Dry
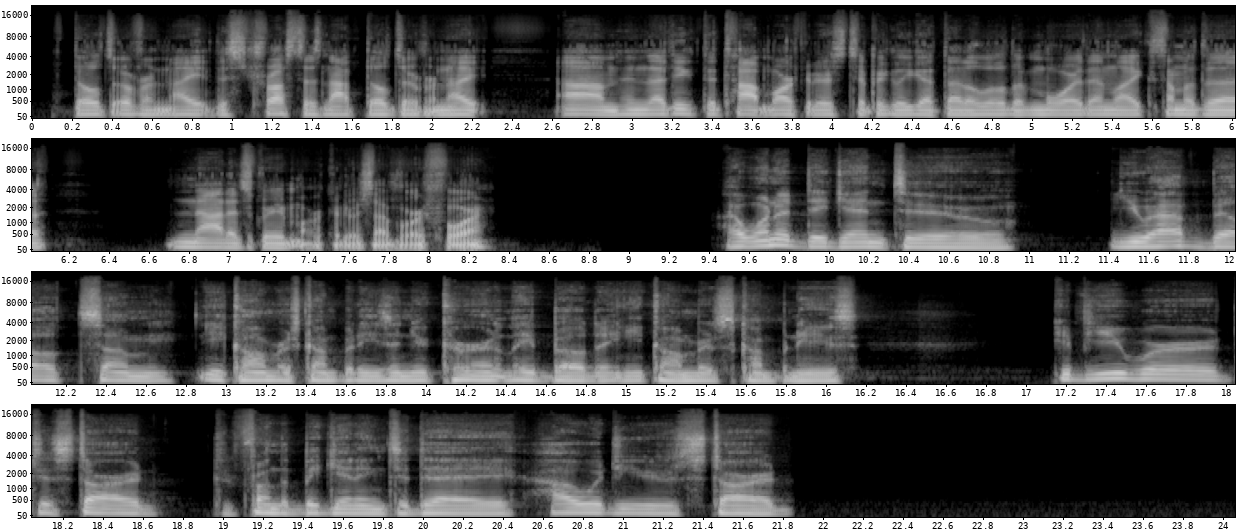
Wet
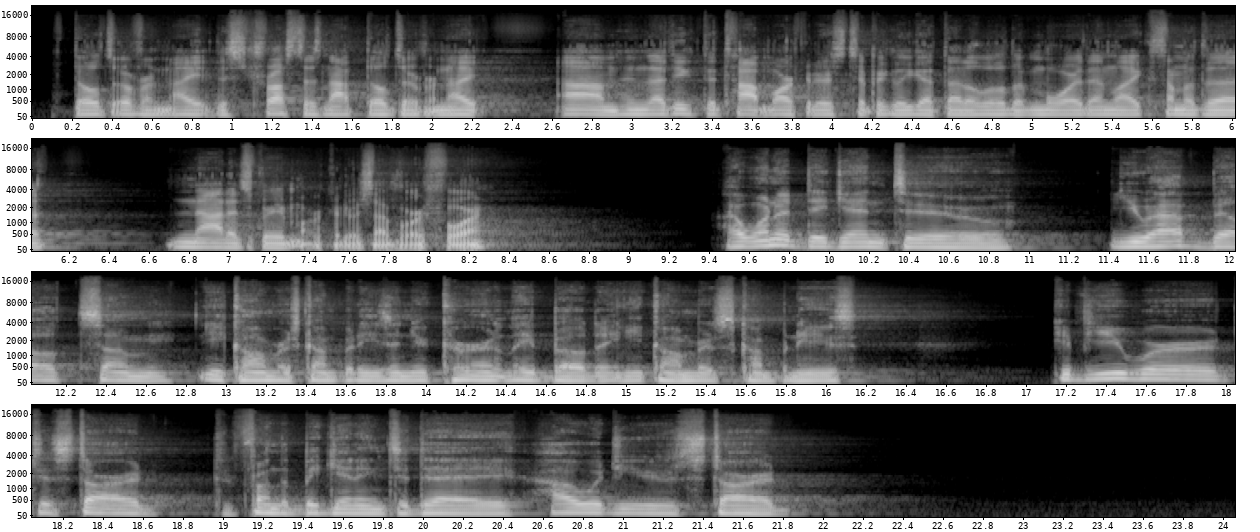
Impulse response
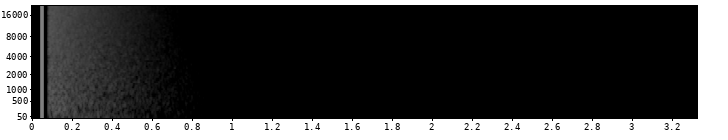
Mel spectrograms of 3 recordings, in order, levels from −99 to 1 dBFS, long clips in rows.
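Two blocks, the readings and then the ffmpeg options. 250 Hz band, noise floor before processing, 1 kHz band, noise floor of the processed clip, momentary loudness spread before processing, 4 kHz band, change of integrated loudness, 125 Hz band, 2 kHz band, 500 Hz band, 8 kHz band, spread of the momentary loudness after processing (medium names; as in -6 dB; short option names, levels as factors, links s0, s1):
+2.5 dB, under -85 dBFS, +2.5 dB, -83 dBFS, 6 LU, +2.5 dB, +2.5 dB, +2.5 dB, +2.5 dB, +2.5 dB, +2.5 dB, 6 LU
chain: -filter_complex "[0:a]asplit=2[s0][s1];[1:a]atrim=start_sample=2205[s2];[s1][s2]afir=irnorm=-1:irlink=0,volume=0.531[s3];[s0][s3]amix=inputs=2:normalize=0"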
